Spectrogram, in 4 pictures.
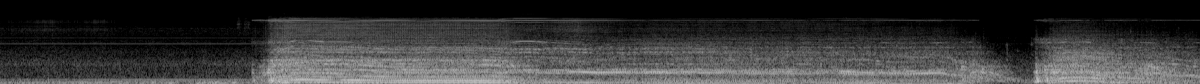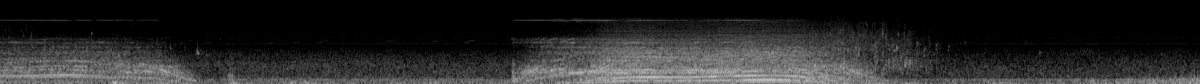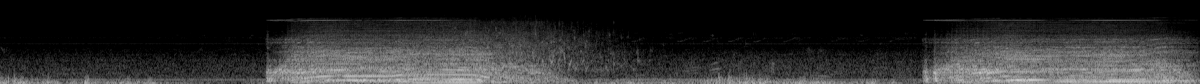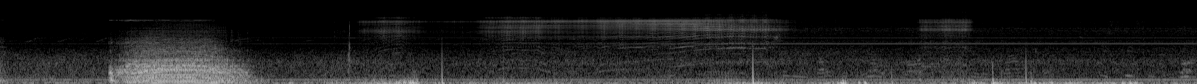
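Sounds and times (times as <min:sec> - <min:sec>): model boat motor passing: 0:00.0 - 0:14.2, 0:17.1 - 0:21.7, 0:26.7 - 0:30.9, 0:33.3 - 0:36.2.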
